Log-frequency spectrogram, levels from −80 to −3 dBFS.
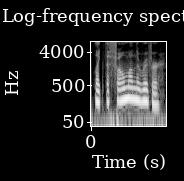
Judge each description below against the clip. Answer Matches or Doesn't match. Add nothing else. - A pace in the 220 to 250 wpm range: Matches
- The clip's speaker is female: Matches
